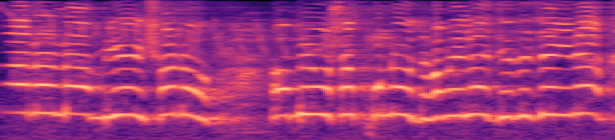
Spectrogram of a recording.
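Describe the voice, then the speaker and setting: A woman's voice: very high voice, flat delivery, fast, loud music behind the voice. A woman playing an indignant middle-aged mother-in-law in a comic audio drama, scolding and fed up. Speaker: mother-in-law visiting her daughter's home.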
